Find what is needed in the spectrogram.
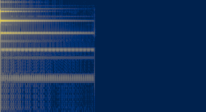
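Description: A single notification-bell 'ding' sound effect: one bright metallic chime that rings out and fades away within about a second.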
